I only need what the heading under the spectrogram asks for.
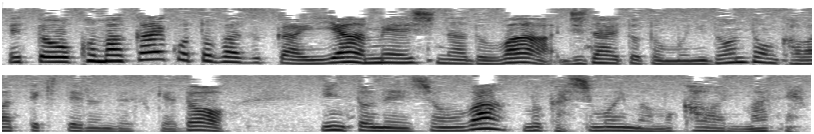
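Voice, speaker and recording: A woman from Kagoshima giving a scripted mini-lesson on her home dialect, explaining in a playful, clear way. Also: fairly low pitch, lively intonation, brisk, no room sound. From Kagoshima, Japan. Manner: explanatory and playful, drawing out quiz words. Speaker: dialect teacher. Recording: slightly muffled dry recording.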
